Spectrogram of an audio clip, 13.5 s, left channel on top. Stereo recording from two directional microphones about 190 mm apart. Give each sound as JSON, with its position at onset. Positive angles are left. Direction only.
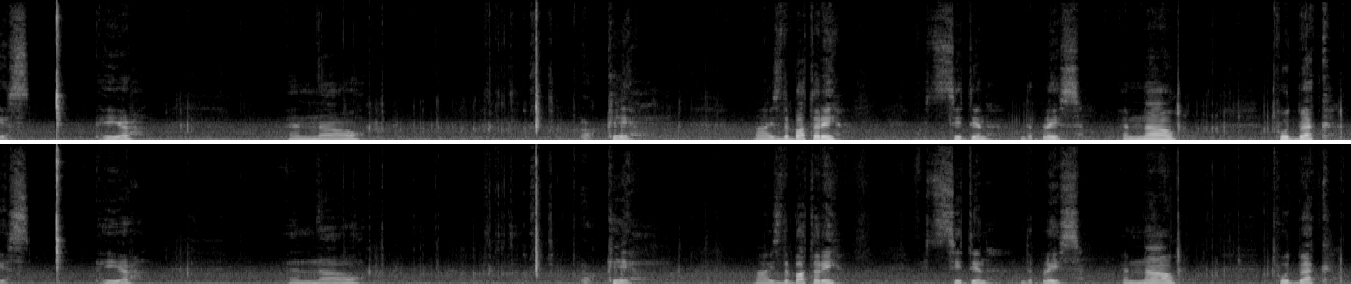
{"t": 0.0, "sound": "speech", "side_deg": 50}
{"t": 2.9, "sound": "speech", "side_deg": 35}
{"t": 6.1, "sound": "speech", "side_deg": 35}
{"t": 7.5, "sound": "speech", "side_deg": 45}
{"t": 9.6, "sound": "speech", "side_deg": 15}
{"t": 12.8, "sound": "speech", "side_deg": 45}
